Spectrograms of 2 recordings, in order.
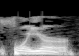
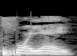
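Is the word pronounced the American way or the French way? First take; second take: American; French. First: It is pronounced the American way. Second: It is pronounced the French way. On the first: The speaker calls it wrong. "not foyer" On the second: The speaker calls it right. "It's just like foyer"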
